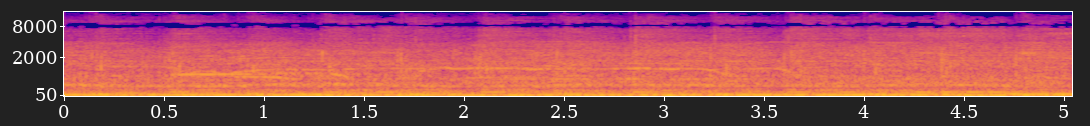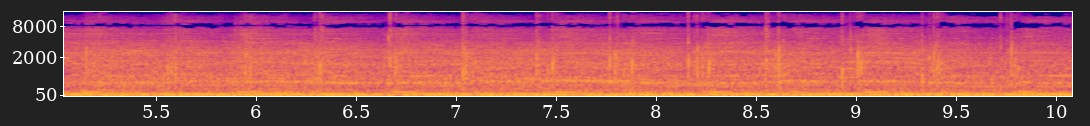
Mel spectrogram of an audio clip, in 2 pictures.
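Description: Hockey arena goal celebration: loud music with a heavy bass beat over the PA, heard through a phone in the stands, with the crowd cheering and clapping.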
